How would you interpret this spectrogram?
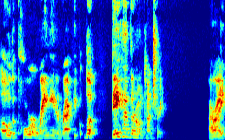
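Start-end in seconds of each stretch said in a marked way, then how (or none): none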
